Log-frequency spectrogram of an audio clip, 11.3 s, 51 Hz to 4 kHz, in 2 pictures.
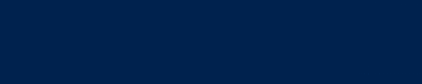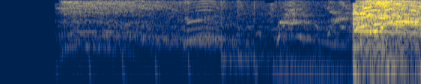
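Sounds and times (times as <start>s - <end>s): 
crowd of excited children squealing and shouting while opening shoebox gifts: 6.5s - 11.2s.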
